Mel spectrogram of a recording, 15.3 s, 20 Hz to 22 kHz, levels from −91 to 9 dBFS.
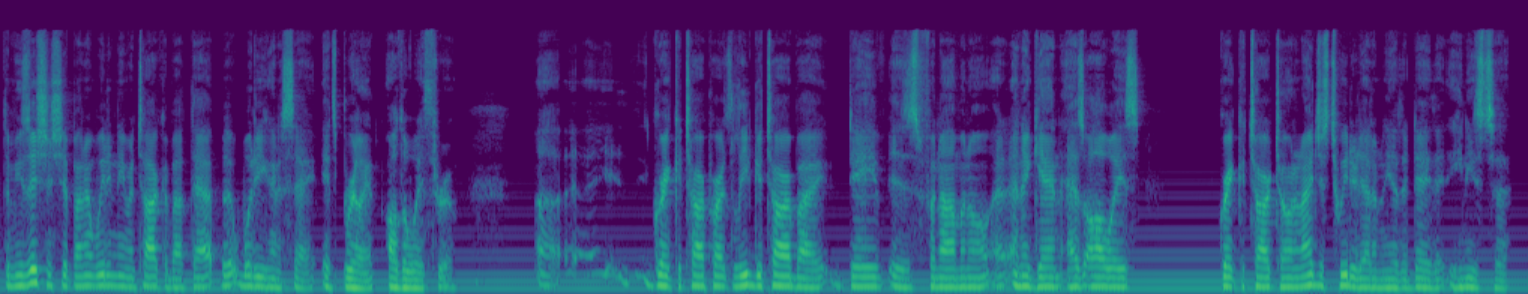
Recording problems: electrical hum; faint; throughout; 50 Hz, 25 dB below the speech

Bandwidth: 14.5 kHz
